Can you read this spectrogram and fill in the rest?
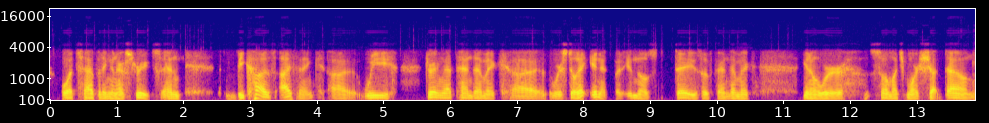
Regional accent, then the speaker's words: Detroit, Michigan, United States; moved away; I'm a Detroit homeboy. It's my hometown

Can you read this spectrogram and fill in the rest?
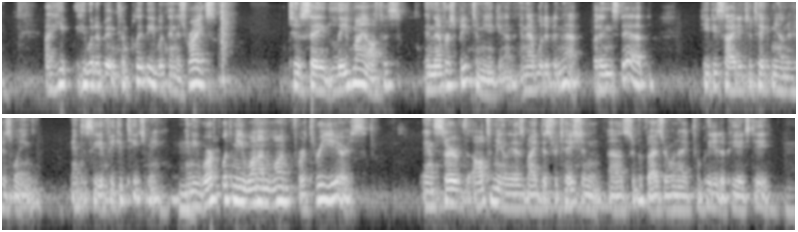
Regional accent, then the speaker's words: Chicago, Illinois, United States; growing up on the South Side of Chicago

